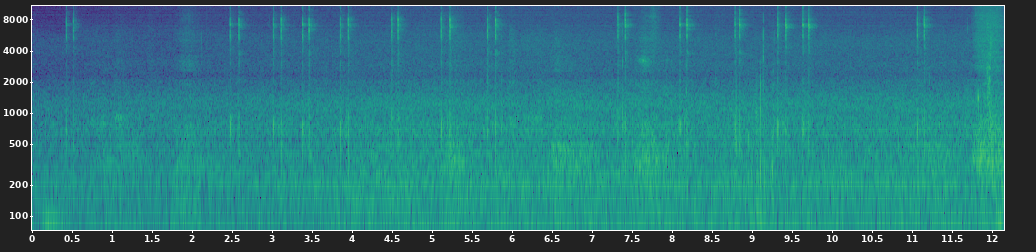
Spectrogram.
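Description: Computer mouse clicking in scattered, irregular clicks, some in quick pairs, as the points of small line shapes are placed on screen. Faint room noise underneath.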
